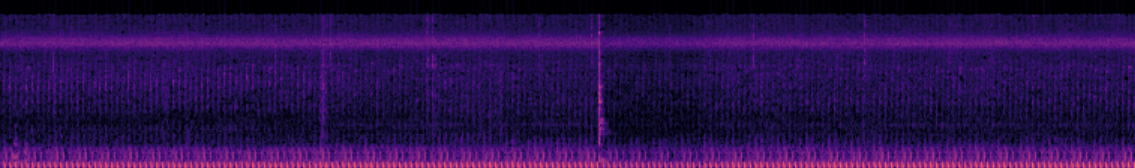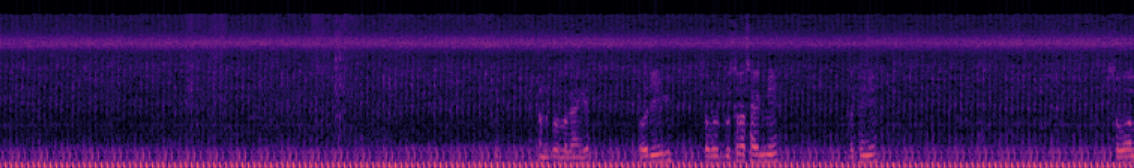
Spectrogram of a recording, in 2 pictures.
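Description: An engine running steadily at a constant speed, with a rapid, even pulsing. A single sharp tap comes about eight seconds in.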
